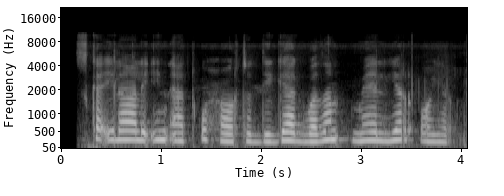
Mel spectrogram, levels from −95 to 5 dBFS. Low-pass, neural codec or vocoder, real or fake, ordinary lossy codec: 9.9 kHz; none; real; none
